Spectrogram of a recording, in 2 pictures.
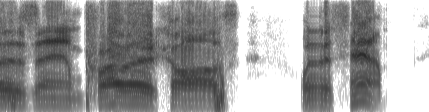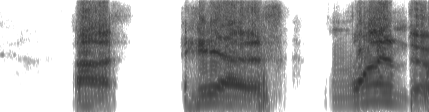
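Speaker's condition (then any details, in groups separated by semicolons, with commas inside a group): ALS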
